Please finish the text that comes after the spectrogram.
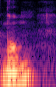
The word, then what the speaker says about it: numb: numb, 나름 B가 묵음이에요.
